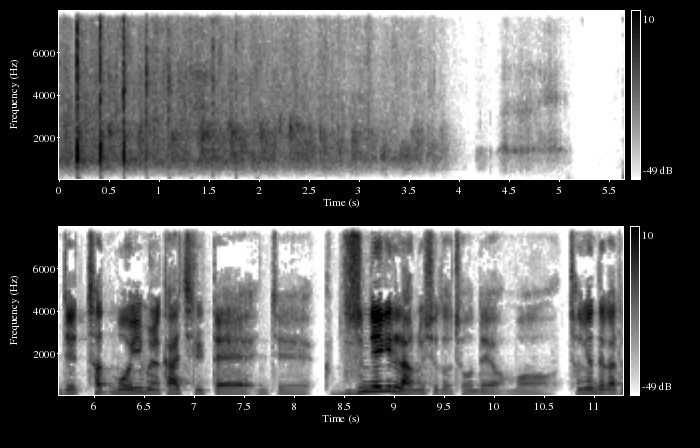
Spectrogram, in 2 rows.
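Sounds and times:
crowd applause: 0:00.0 - 0:04.0
speech: 0:05.6 - 0:11.2.

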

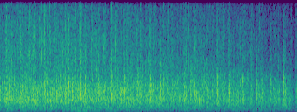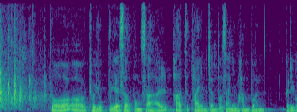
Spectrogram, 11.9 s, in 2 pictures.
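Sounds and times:
church congregation applause welcoming new ministers: 0:00.0 - 0:07.0
speech: 0:07.0 - 0:11.8.

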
